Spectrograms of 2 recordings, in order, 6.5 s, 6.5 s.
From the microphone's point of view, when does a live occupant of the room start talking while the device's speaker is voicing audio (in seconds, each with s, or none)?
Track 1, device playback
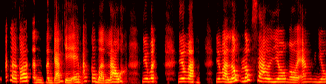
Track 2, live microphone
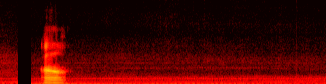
0.8 s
